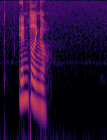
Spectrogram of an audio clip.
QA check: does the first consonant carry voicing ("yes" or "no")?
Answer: yes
